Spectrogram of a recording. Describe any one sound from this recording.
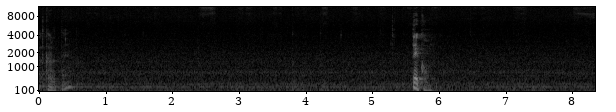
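A marker squeaks faintly as it writes on a board.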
